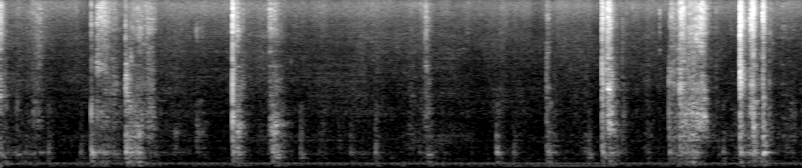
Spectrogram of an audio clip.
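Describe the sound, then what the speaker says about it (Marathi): Spoon scraping and stirring moong dal halwa with ghee in a pan over a low flame, giving a series of short, separate scrapes and clinks at moderate level with quiet gaps between them. "यात मी आता दोन चमचे तूप टाकते"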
